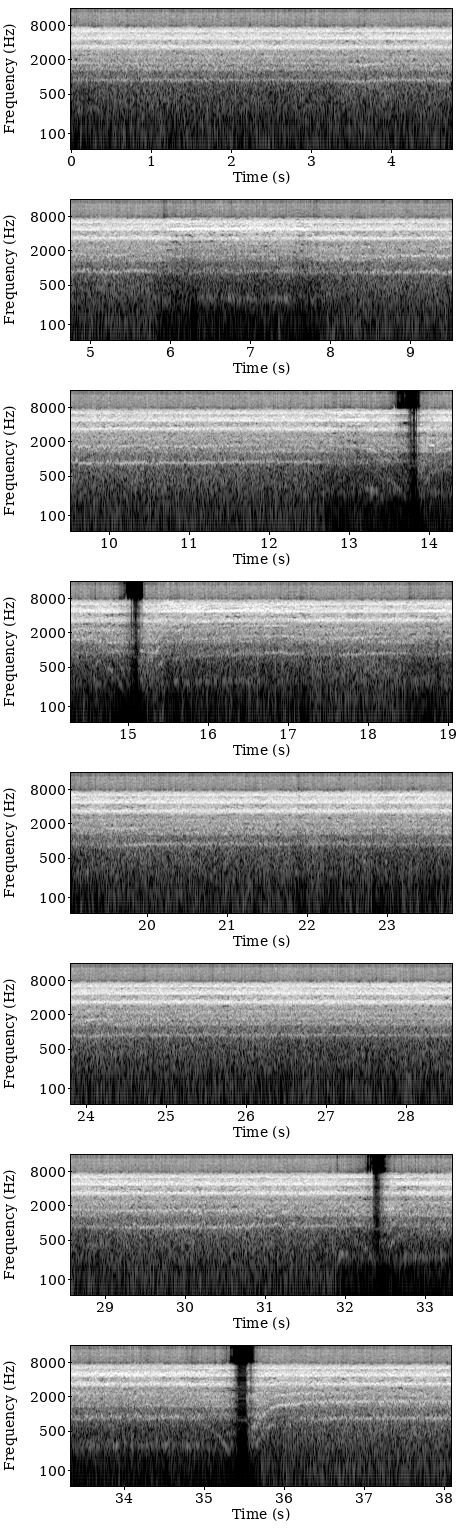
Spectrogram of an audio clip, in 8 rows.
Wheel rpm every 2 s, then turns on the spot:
230, 230, 220, 210, 210, 210, 180, 120, 210, 220, 230, 230, 230, 230, 230, 210, 140, 150, 190.
none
